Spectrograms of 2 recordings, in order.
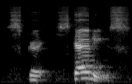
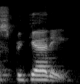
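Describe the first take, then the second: First: The word is shortened to two syllables, 'sketties'. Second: The word is said in full with three syllables. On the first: This is how it was said as a child. "I used to say, I want some sketties" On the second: This is the usual adult form. "instead of spaghetti"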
